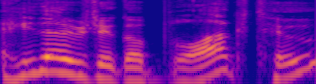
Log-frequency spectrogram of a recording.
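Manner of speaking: high, loud talking through a yawn.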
